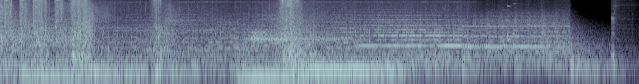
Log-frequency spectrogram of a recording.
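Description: Gunfire in the video game Batman: The Telltale Series comes in several loud, sharp volleys of rapid shots, with booming bursts early and mid-way before fading to a quieter tail.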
